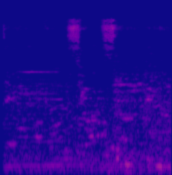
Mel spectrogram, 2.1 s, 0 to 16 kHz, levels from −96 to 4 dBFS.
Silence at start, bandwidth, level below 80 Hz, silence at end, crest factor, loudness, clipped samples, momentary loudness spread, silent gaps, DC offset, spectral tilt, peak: 0.05 s; 11.5 kHz; -84 dBFS; 0 s; 20 dB; -62 LUFS; under 0.1%; 6 LU; none; under 0.1%; -2.5 dB/octave; -46 dBFS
